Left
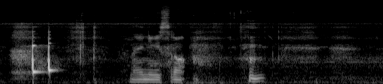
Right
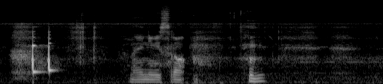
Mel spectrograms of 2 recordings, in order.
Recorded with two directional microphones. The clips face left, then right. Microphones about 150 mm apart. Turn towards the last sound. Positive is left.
turn(degrees=-20)  # may be behind; listen again after turning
